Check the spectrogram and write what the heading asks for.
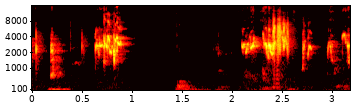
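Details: Budgerigars kept as pets, giving quick bright chirps and buzzy warbled notes in two clusters with a quiet pause between them, plus a faint low thump.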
